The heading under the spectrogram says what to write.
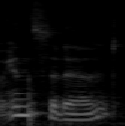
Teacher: we stress on the first syllable in. That means I'm going to hold that longer on the vowel I, and it's just like the word in.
